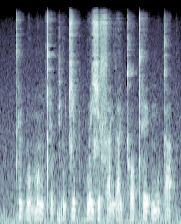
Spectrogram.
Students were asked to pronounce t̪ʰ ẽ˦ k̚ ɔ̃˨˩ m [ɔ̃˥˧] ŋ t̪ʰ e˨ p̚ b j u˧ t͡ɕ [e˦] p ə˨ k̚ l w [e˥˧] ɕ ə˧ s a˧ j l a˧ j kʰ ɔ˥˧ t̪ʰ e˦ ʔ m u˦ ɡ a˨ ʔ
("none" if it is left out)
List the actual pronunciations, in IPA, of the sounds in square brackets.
ɔ̃˥˧, e˦, e˥˧

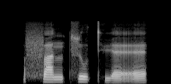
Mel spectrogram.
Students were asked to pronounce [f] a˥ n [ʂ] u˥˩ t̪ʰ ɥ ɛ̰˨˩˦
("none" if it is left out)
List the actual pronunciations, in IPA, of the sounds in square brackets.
f, t͡s

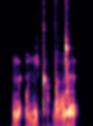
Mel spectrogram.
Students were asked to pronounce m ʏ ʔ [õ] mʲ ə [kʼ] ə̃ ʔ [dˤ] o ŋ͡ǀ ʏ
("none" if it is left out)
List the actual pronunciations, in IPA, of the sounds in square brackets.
õ, kʼ, dˤ

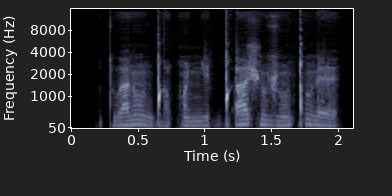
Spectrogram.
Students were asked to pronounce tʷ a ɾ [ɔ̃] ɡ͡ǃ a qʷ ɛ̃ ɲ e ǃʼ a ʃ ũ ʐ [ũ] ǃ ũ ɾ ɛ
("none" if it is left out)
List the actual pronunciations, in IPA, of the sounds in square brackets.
õ, õ

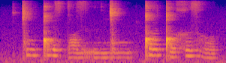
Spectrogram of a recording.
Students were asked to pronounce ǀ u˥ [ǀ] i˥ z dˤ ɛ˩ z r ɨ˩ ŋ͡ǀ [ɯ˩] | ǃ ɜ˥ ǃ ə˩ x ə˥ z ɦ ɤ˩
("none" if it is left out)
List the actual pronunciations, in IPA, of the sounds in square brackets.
ǃ, u˩

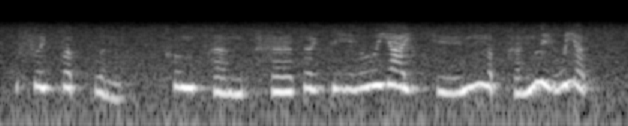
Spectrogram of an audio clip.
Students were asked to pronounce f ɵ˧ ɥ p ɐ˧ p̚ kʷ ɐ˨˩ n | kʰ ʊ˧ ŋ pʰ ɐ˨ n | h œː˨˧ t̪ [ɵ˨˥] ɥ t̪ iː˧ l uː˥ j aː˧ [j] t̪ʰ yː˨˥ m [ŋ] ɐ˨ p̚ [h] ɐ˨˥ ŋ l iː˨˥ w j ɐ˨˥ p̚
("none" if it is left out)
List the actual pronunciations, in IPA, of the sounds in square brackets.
ɵ˧, j, ŋ, h

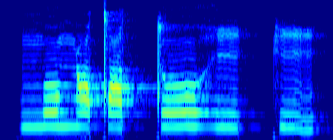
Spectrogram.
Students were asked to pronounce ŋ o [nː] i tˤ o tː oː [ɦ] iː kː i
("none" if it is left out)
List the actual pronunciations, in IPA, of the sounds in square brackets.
ŋ, ɦ

